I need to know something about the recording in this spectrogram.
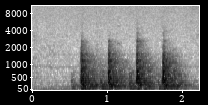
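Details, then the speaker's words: Four-cylinder Ford Ranger with a shimmy above 85 mph, front wheel rocked top to bottom by hand while checking ball joints and tie rods: four dull clunks a third of a second apart; wheel play knock. "top to bottom would normally be bald joints side to side as tie rod ends but it doesn't sound like sounds like"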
